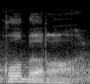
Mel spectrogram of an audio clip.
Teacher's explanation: di sini ada huruf ba maka dipantulkan ya dengan sughra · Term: Qalqalah kecil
